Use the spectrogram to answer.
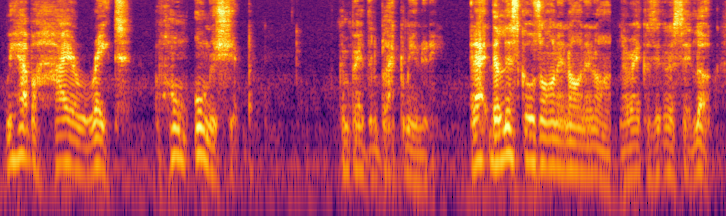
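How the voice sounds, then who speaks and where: In this clip, a man from Cuba in his fifties rants at the camera in a lecturing, confrontational tone, his Spanish accent clear and his lines capped with "okay?". He talks fast and animatedly in a fairly low, slightly bright voice with a breathy edge.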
